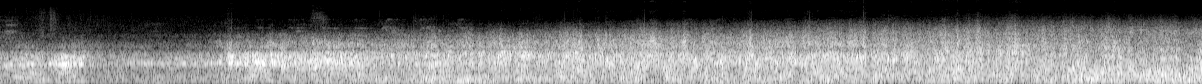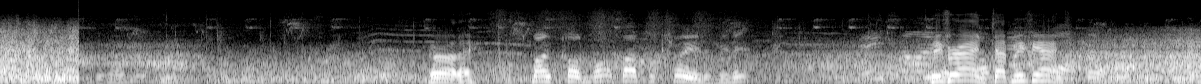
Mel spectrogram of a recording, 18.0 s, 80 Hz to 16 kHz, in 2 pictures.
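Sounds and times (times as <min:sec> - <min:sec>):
jet flying low overhead: 0:00.0 - 0:18.0.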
